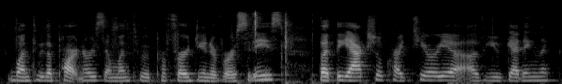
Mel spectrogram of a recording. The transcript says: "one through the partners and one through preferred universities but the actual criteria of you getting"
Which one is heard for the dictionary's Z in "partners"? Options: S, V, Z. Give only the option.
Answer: Z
